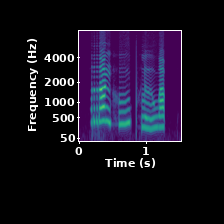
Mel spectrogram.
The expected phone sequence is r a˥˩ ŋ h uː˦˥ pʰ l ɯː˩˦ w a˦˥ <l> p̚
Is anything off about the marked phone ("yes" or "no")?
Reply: yes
